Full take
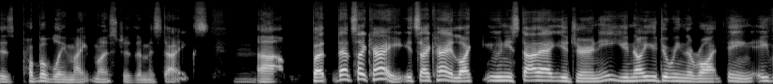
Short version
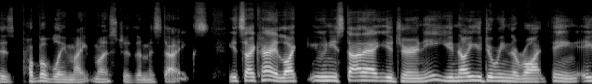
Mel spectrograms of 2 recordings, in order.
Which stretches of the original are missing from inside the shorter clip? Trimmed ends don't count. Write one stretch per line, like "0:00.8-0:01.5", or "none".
0:02.2-0:04.0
